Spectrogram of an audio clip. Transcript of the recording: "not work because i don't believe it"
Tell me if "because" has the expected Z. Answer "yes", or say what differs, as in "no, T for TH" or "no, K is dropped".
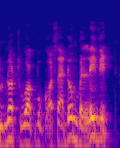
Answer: no, S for Z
